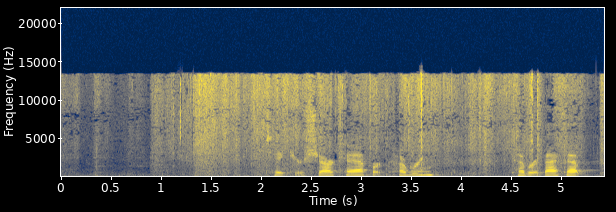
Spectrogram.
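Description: Plastic wrap crinkles close by.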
